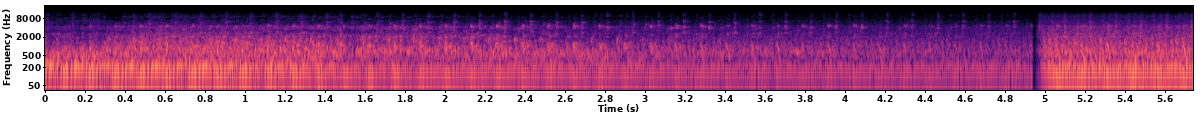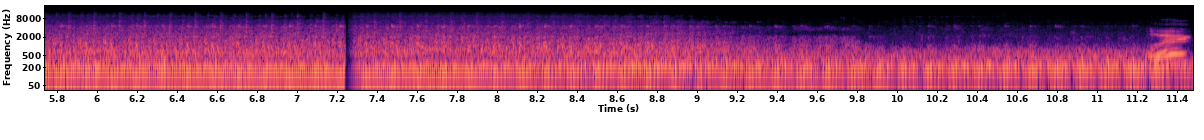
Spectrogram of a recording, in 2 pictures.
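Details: 1976 MCI MC-8 bus converted to RV, big diesel first start after about 3–4 years sitting: settles into steady idle at about four beats a second, even and smooth with no knock or miss.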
